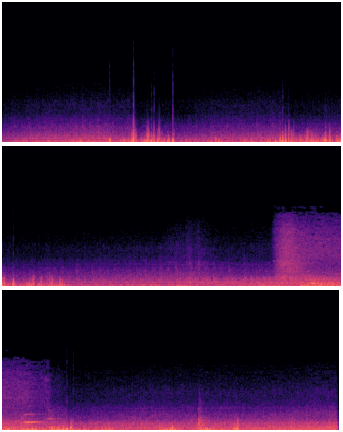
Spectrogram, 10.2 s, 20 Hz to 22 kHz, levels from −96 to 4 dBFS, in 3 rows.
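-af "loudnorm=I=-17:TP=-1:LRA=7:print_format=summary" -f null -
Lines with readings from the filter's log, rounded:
Input Integrated:    -32.7 LUFS
Input True Peak:     -11.2 dBTP
Input LRA:             3.9 LU
Input Threshold:     -42.7 LUFS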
